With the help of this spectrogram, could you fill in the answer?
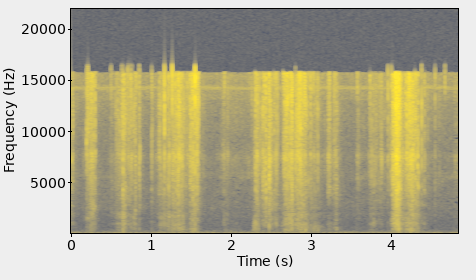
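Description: Fingernails scratch and a hand rubs over the plastic sequins of a sequin-covered stuffed mermaid unicorn pillow. The result is a run of bright, crinkly, tearing-like rasps in uneven bursts over a faint steady low hum, with the loudest swipes near the middle and toward the end.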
